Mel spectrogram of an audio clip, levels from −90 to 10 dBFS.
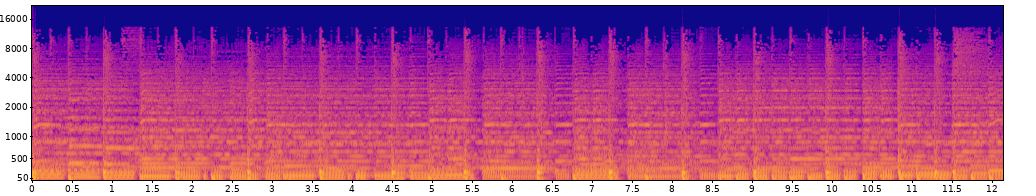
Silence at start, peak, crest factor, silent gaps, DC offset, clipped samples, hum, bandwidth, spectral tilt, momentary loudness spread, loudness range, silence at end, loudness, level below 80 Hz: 0 s; 0 dBFS; 14 dB; none; under 0.1%; under 0.1%; none; 13.5 kHz; -6 dB/octave; 3 LU; 1 LU; 0 s; -15 LUFS; -20 dBFS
